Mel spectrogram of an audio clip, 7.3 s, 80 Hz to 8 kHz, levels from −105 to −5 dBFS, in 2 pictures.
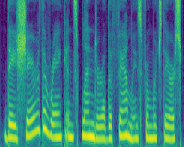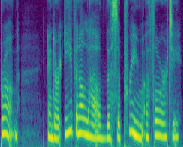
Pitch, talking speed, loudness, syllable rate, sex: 230 Hz, 170 wpm, -17 LUFS, 5.4 syllables/s, female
